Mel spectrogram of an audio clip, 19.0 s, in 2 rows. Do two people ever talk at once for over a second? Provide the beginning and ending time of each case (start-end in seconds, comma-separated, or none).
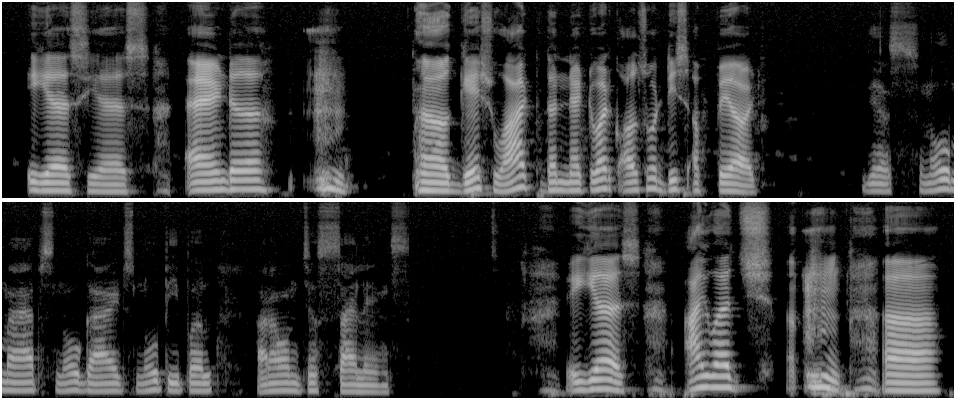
none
